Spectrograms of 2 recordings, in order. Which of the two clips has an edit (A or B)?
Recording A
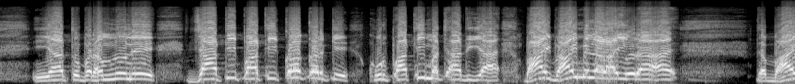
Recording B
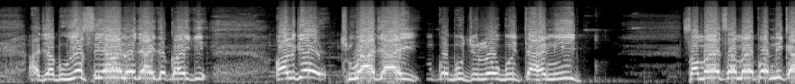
B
